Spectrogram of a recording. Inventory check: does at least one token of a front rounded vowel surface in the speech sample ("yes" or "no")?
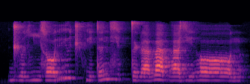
no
